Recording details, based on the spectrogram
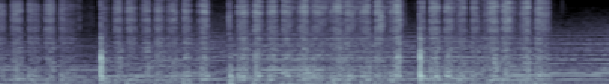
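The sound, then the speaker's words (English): A pencil scratches across canvas drawing the outline of a house in quick, continuous back-and-forth strokes, a dry rasp with a few sharper taps, steady for about four seconds with no voices. “Begin by drawing an outline on the canvas in pencil.”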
